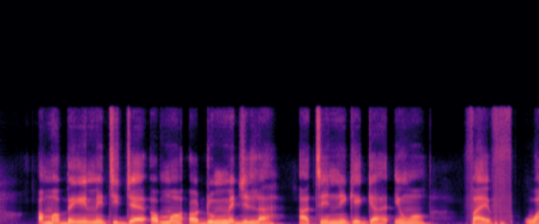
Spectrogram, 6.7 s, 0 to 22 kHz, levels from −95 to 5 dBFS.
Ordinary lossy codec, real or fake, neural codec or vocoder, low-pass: none; fake; codec, 24 kHz, 1.2 kbps, DualCodec; none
